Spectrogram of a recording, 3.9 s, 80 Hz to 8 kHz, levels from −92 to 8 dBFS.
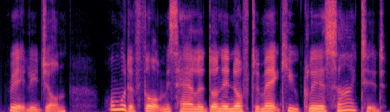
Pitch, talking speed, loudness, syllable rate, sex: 175 Hz, 245 wpm, -16 LUFS, 6.0 syllables/s, female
